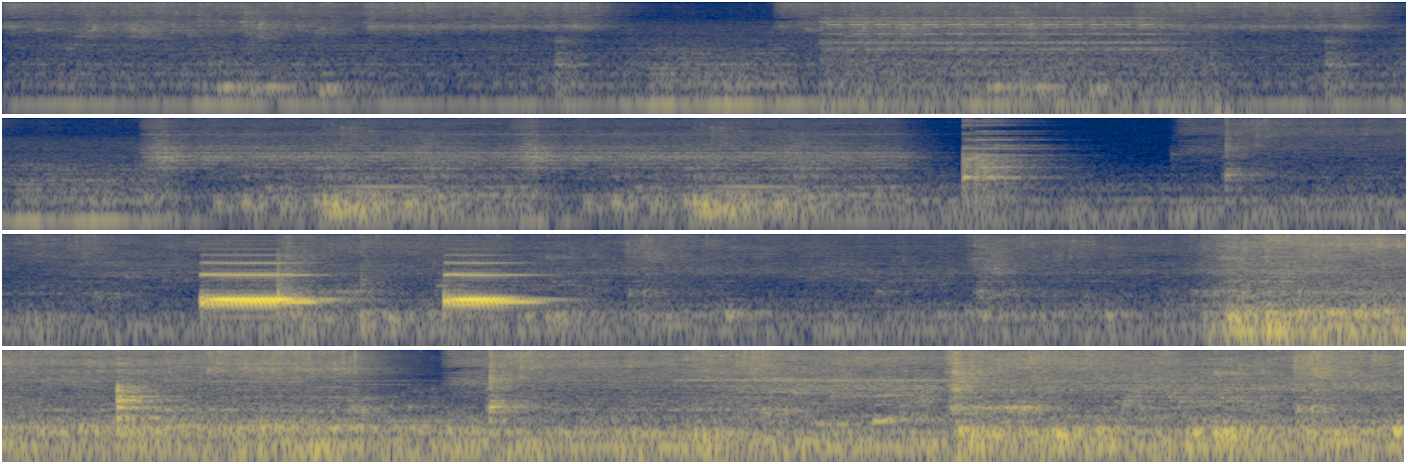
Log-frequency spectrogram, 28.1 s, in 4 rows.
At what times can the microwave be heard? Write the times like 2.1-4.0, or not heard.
not heard.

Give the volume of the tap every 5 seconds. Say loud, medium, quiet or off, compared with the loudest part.
quiet, quiet, quiet, quiet, loud, loud.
